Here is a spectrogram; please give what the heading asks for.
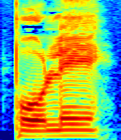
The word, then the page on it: po7le: Apatani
